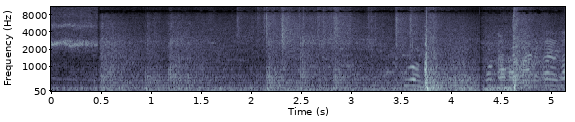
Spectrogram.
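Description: Sharp Diwali firecracker bangs crackle and pop over a noisy crowd, with a few louder bursts near the end amid background voices.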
